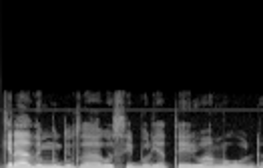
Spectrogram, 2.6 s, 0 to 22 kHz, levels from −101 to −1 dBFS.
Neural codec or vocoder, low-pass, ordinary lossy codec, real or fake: none; 9.9 kHz; none; real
